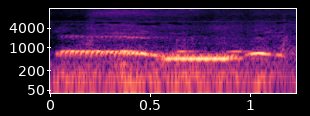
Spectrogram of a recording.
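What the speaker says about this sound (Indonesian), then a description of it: "Tuh pakai pikatan tekukur campur deruk." Lure recordings of spotted dove and deruk dove calls play at a beach spot, giving smooth, drawn-out cooing notes that glide down in pitch and repeat over a steady background hiss.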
